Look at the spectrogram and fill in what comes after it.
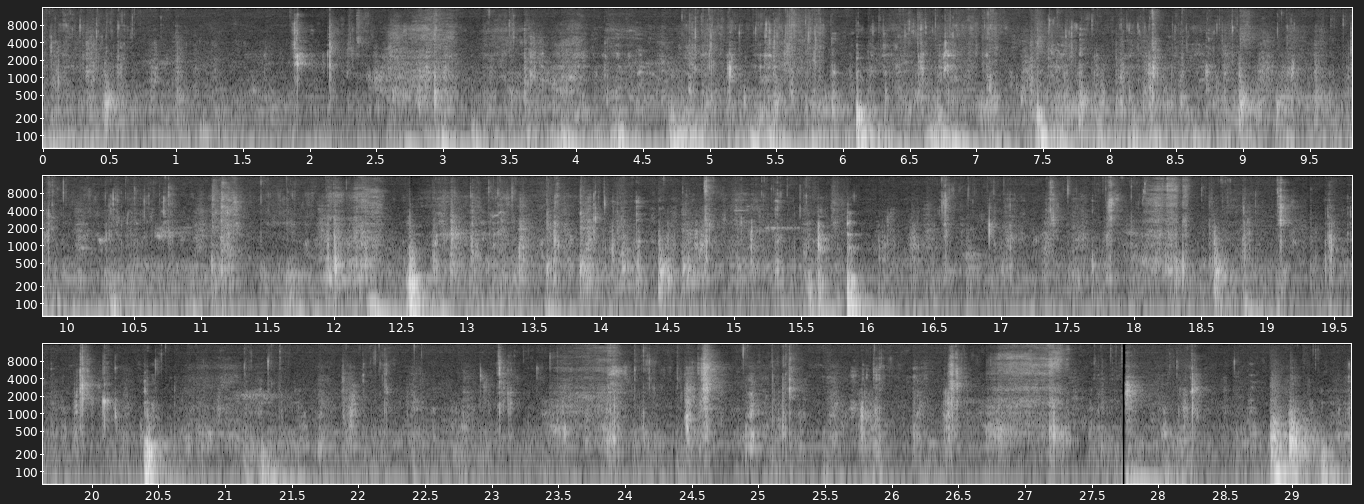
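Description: Close-miked eating by hand: wet chewing and lip smacking, with fingers squishing and mixing rice and curry on a plate, making many sharp wet clicks.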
